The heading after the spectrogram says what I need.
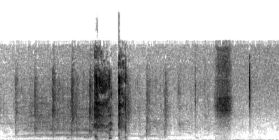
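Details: A woman during a campaign speech in Cleveland: several harsh coughs and throat clearing interrupting speech over crowd noise; she attributes it to an allergic reaction, uploader claims it lasted four minutes and suggests illness.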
